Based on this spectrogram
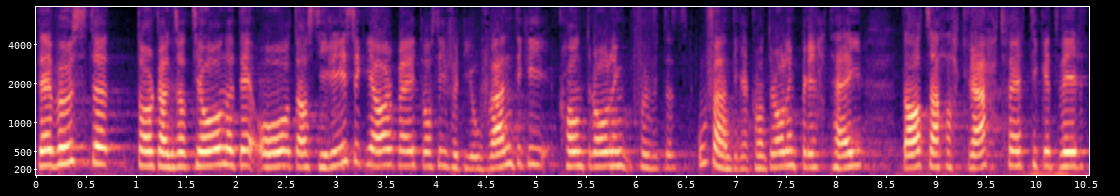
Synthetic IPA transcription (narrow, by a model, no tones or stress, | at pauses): d̥ɛvʏstə | tɔɾɡɑnizɑt͡sjoːnədɛʔoːd̥ɑsd̥iɾiːziɡiɑːɾbɛɪtʋosiːfʏɾd̥iuːfvɛndɪɡikʰɔntrɔlɪŋfdsuːfvɛndɪɡəkʰɔntʁolɪŋprɪχthɛɪ | tɑːtsæχlɪχkræχtfɛrtɪɡətʋɪɾt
